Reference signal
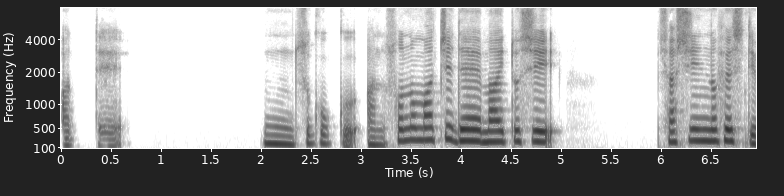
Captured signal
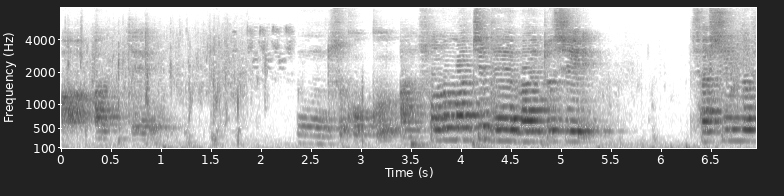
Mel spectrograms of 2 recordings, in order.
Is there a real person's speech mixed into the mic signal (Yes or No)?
No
